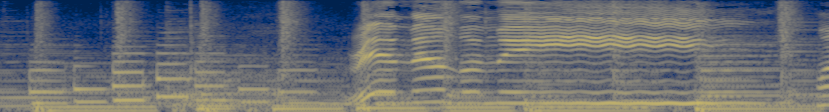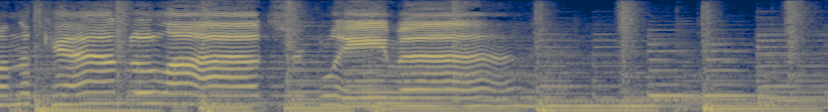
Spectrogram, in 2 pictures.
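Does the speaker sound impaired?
No.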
